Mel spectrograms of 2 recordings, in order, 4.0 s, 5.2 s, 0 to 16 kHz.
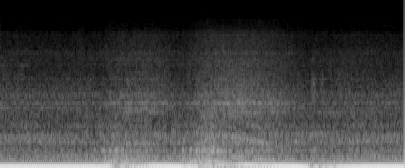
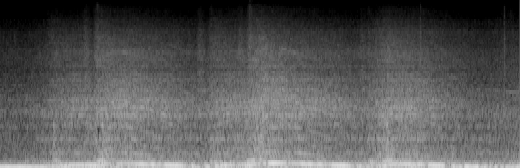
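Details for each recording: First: Honda Civic Del Sol: low steady drone with brief surges, around 1,500 rpm. High idle. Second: Honda Civic Del Sol at a salvage auction, engine apparently never cleaned: three smooth, clean throttle blips rise and fall evenly from idle with no knocks or misses. Normal, healthy rev.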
